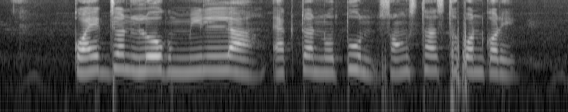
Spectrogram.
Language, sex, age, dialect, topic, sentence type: Bengali, female, 18-24, Western, banking, statement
